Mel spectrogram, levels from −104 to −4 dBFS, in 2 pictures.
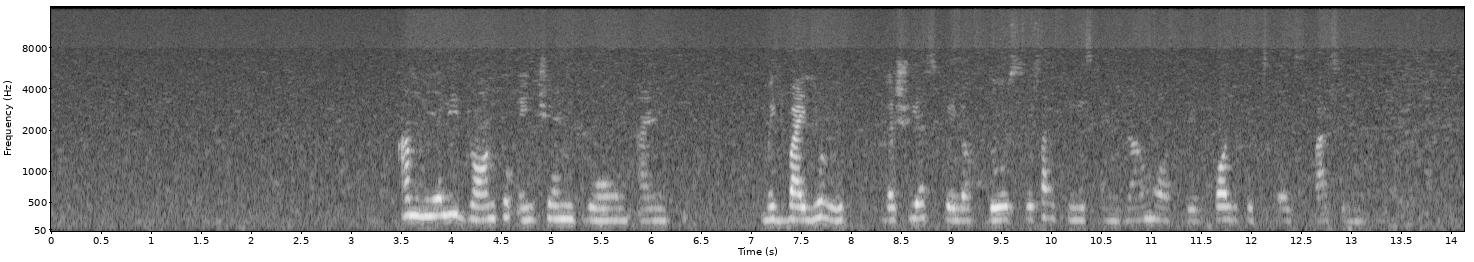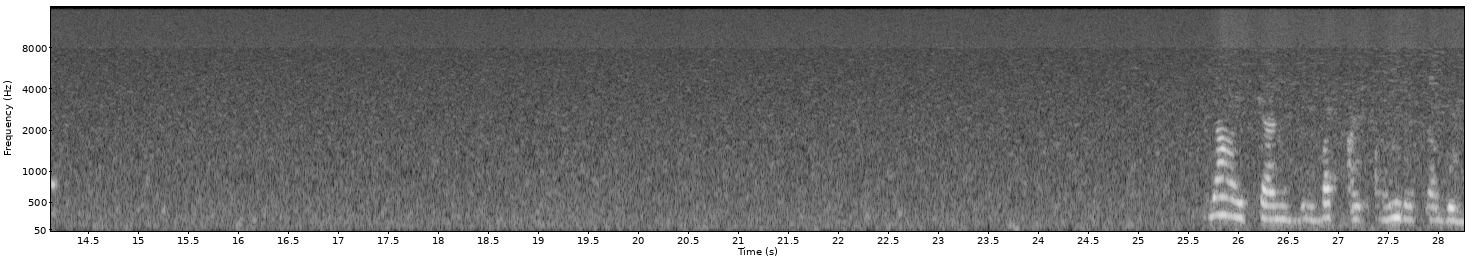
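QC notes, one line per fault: Throughout: noise suppressor artifacts. The room noise sits only about 9 dB below the speech. The suppressor pulls it down by about 20 dB frame by frame. The background dips between phrases and returns under them.
4.11–6.37 s, 7.08–7.39 s, 8.3–13.35 s, 26.06–28.26 s: speech cut by the noise suppressor. Parts of the speech were treated as noise and turned down by about 21 to 22 dB. Roughly a second is lost in the first and last spans, a fifth of a second in the second, and about three seconds in the third. Those sounds come out swallowed and faint.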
